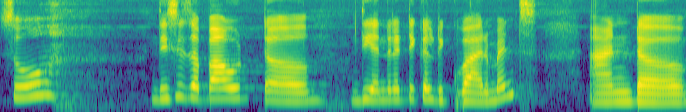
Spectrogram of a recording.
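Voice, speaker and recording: Speaking at a moderate pace with long, frequent pauses, a woman uses a fairly high pitch, ordinary pitch variation and an Indian accent. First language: Marathi. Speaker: food testing lab director. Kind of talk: conference talk. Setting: conference stage.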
